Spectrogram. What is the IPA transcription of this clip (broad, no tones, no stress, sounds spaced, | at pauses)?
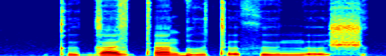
kʼ ʉ ɡ a z tʼ ã ɠ ɯ tʼ ə̰ θ ʉ n̪ ə̰ ʃ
